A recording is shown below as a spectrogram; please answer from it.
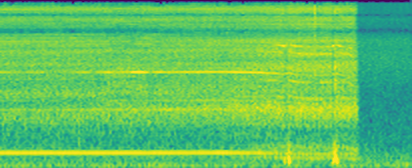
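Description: A power drill whines steadily as it drives a screw through a beer cap used as a washer, with a couple of sharp clicks as it finishes before cutting off abruptly near the end.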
